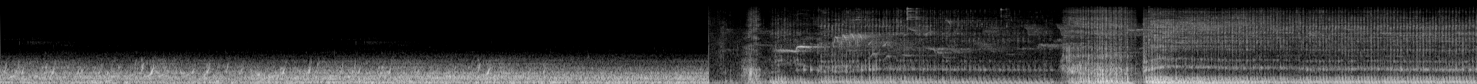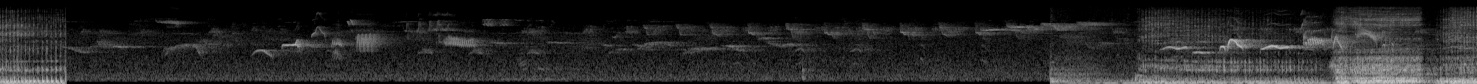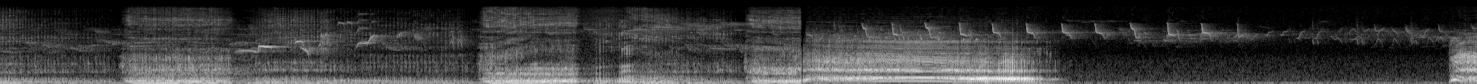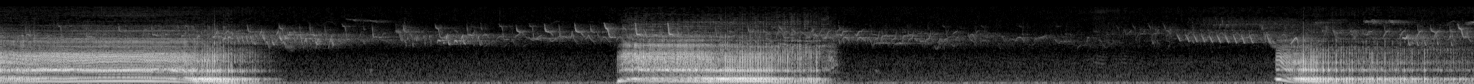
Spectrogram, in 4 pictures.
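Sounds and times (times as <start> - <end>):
tiger growling and roaring: 7.1 - 15.5, 25.3 - 40.2, 44.0 - 47.2, 50.5 - 52.7, 57.1 - 59.0
small birds chirping: 7.1 - 15.8, 22.7 - 59.0.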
